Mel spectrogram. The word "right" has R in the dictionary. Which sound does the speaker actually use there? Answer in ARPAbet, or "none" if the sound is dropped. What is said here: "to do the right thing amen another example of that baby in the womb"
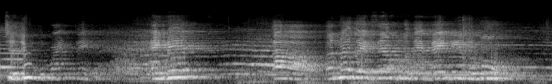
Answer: R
